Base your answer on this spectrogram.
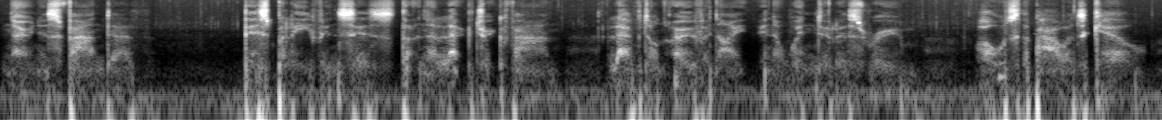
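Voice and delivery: plain reading voice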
